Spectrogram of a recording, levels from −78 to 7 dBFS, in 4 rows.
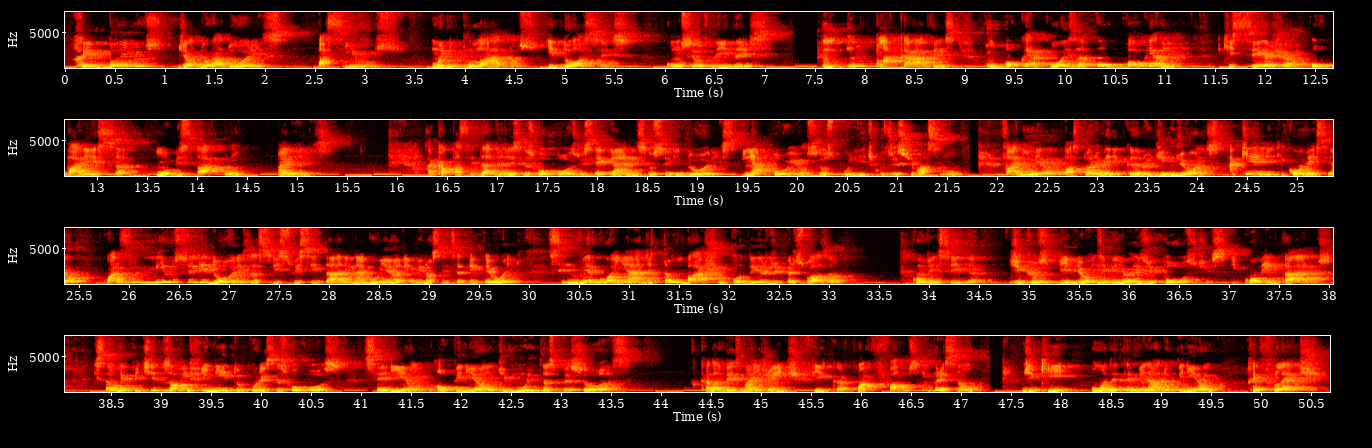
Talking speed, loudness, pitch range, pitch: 130 wpm, -18 LUFS, 160-220 Hz, 195 Hz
